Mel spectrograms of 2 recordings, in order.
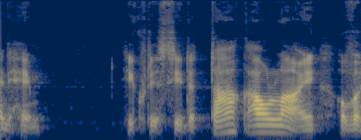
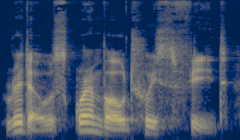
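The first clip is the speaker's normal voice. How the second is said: usual speaking voice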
